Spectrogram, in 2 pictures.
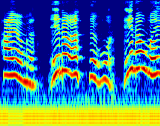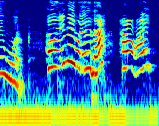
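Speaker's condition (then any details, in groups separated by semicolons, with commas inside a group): Cerebral palsy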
